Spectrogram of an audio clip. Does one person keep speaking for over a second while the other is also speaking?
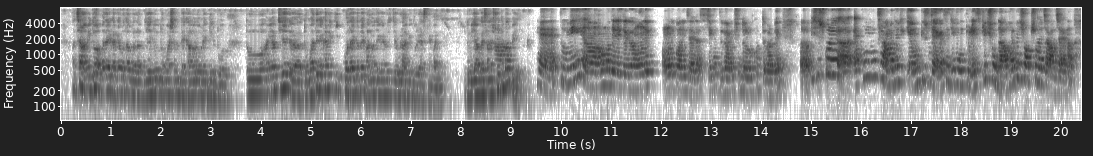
No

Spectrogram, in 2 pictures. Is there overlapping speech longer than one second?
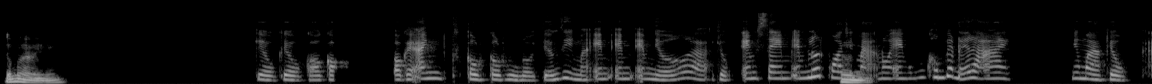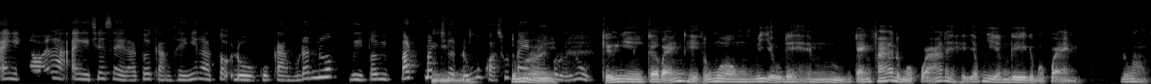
No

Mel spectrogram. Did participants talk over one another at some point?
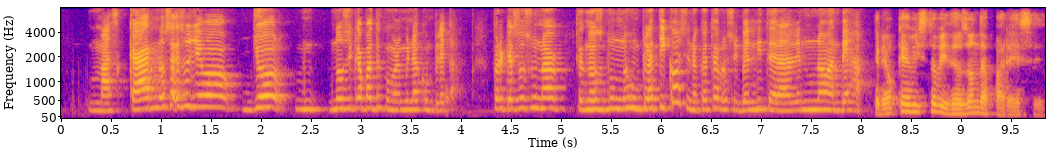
No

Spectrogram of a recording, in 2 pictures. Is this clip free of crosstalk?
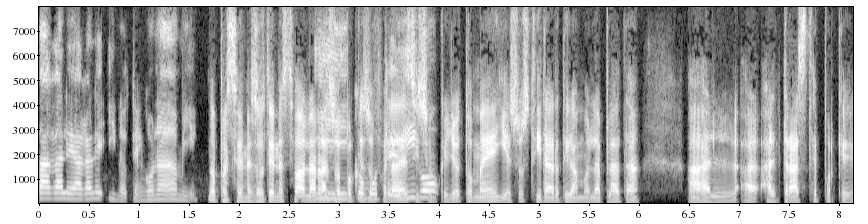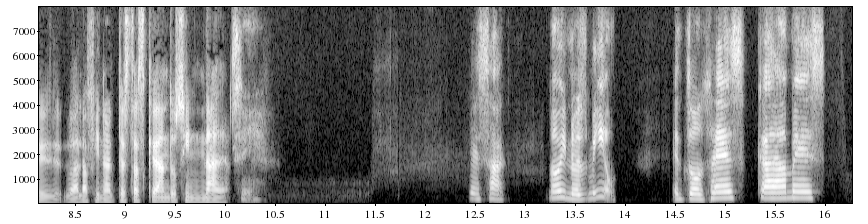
No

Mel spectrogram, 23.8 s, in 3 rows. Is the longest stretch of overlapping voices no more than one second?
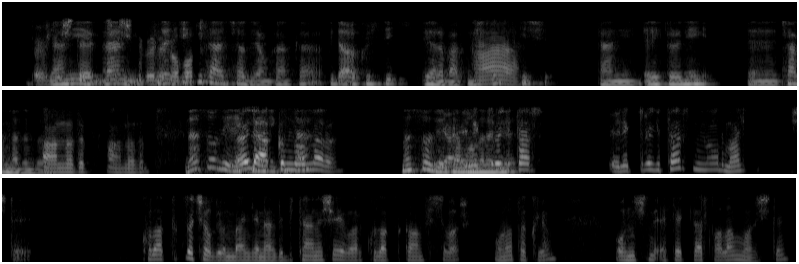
No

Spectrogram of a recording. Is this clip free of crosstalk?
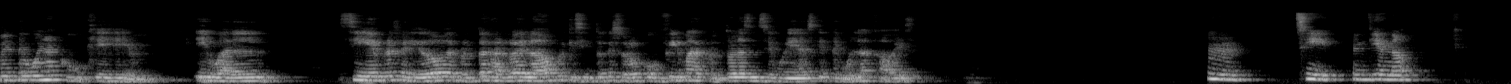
Yes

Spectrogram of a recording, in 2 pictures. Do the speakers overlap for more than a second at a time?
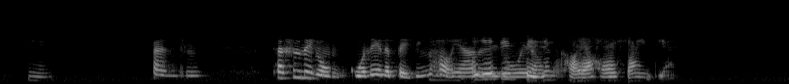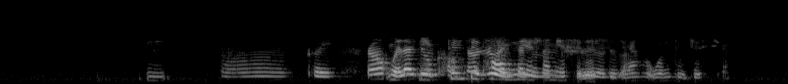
Yes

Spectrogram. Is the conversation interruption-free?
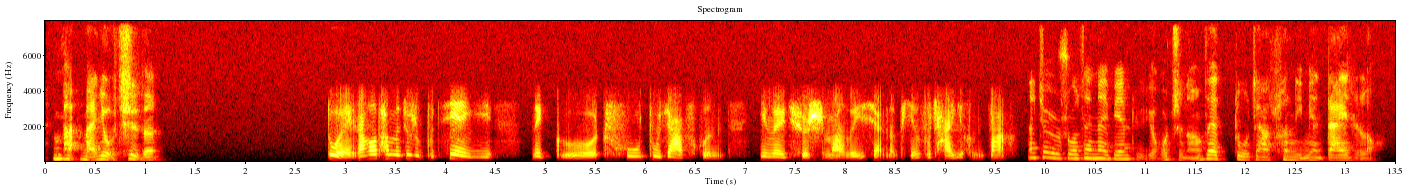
Yes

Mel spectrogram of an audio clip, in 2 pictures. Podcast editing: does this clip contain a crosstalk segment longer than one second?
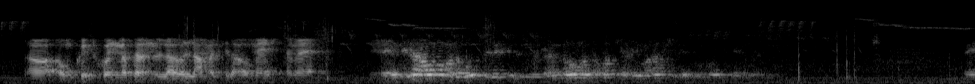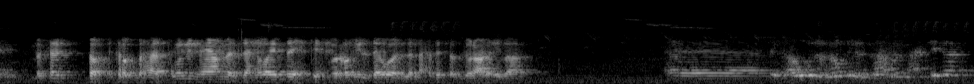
No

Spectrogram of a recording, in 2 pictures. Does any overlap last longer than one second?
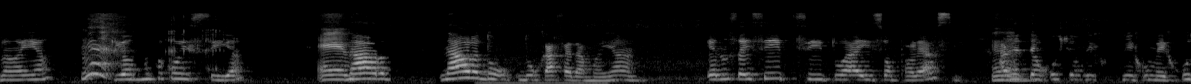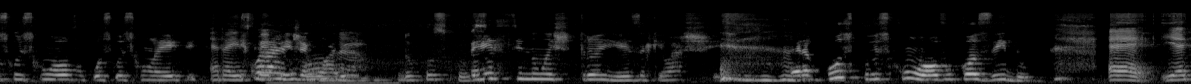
Yes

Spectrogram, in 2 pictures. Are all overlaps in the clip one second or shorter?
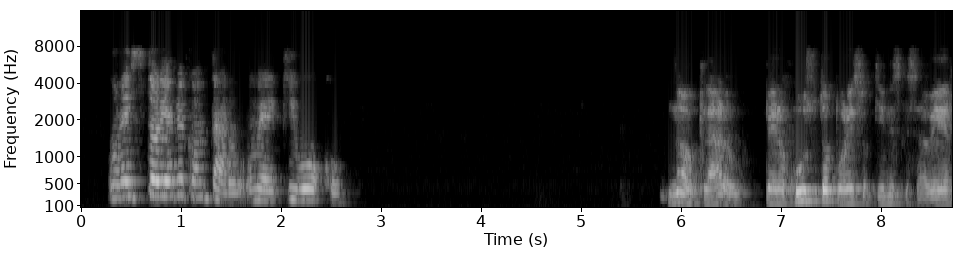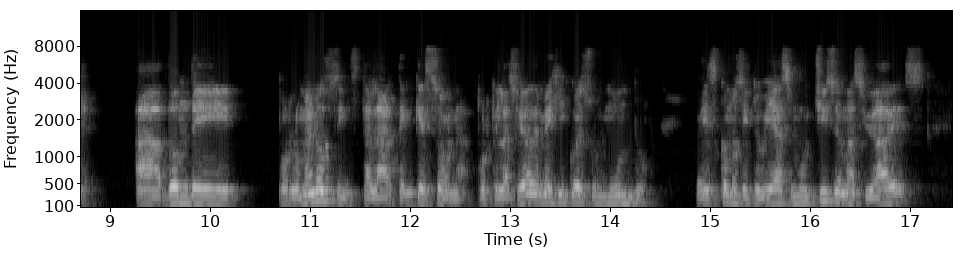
Yes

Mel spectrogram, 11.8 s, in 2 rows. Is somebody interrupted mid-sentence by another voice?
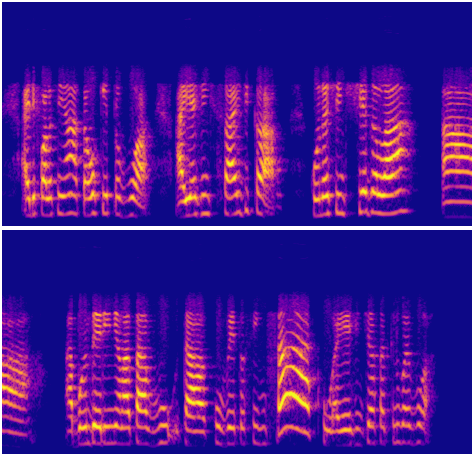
No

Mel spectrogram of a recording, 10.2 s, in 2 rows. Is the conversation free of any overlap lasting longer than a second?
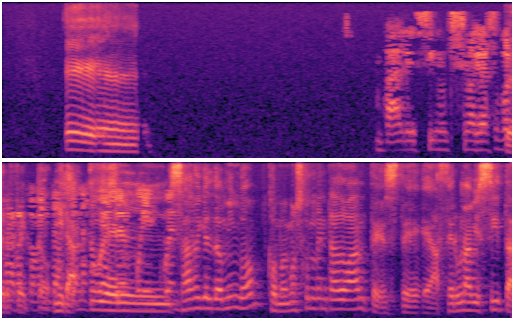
No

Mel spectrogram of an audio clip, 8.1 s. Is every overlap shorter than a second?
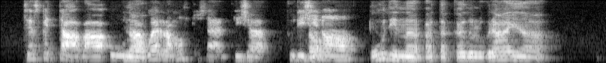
Yes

